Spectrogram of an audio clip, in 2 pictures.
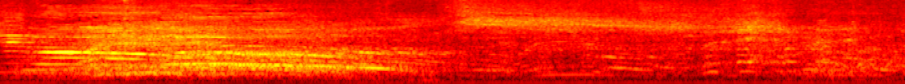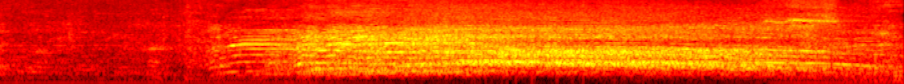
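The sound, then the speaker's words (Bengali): A crowd at a Krishna devotional gathering loudly chants "Hari Bol" together in two strong surges of massed voices, with a quieter murmur of chatter between them. “তা আপনাদের এই হরিধ্বনি শুনে আমার মনে হচ্ছে যে আপনারা”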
